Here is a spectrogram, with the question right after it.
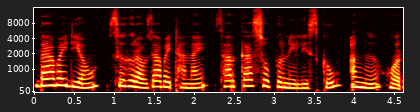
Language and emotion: Bodo, neutral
